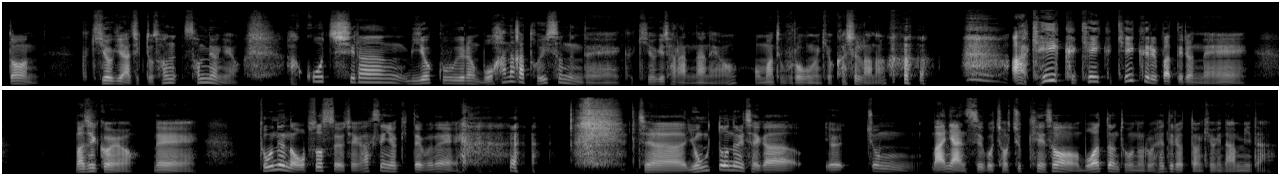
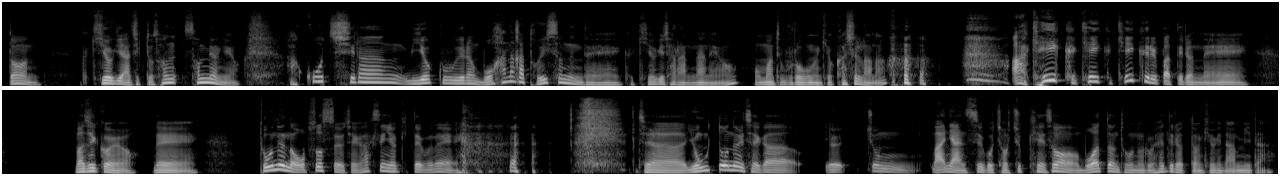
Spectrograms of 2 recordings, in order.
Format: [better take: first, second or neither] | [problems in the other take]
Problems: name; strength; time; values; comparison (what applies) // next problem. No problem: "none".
second | thin; very; fading below 900 Hz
